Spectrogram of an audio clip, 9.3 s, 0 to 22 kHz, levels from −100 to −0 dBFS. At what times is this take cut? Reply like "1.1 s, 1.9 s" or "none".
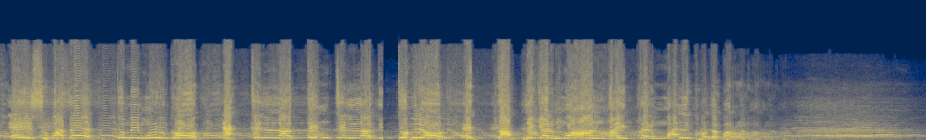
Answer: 3.8 s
